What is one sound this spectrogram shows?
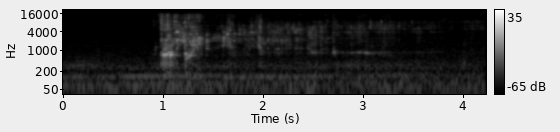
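A spoon clinks against a mug.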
